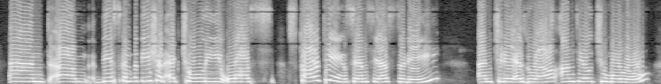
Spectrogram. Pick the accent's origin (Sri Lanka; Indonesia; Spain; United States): Indonesia; Baubau, Southeast Sulawesi; from Tauti, Sulawesi, Province Baubau City.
